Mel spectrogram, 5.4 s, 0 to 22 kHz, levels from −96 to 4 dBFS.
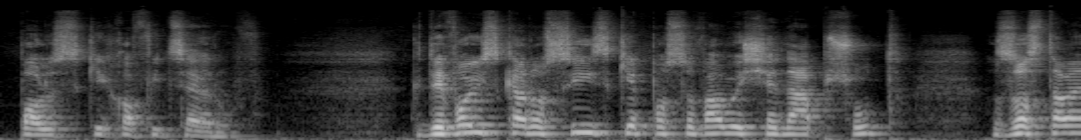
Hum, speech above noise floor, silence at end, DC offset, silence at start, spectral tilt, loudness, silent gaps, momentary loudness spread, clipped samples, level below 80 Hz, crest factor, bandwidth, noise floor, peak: none; 30 dB; 0 s; under 0.1%; 0.1 s; -4 dB/octave; -29 LUFS; none; 11 LU; under 0.1%; -60 dBFS; 20 dB; 16 kHz; -58 dBFS; -10 dBFS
